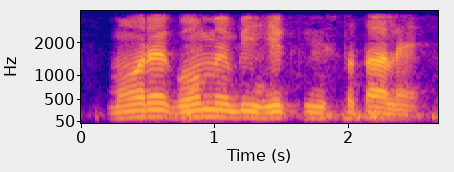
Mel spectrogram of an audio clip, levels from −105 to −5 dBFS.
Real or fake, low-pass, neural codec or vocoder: real; 3.6 kHz; none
